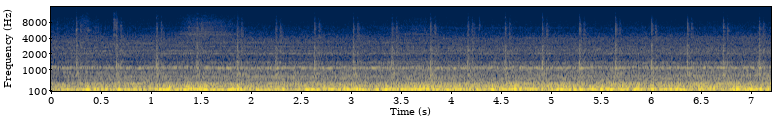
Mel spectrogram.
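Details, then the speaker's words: Chinese diesel air heater, 5–8 kW, in a greenhouse after air was purged from the fuel line: a steady low jet-like roar with an even rushing blow and faint regular pump ticking, blowing warm air; normal running. "Oh, it's blowing warm air now. That sounds like a jet engine."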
